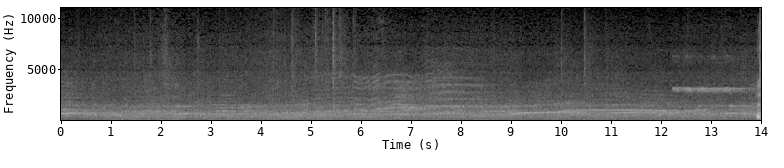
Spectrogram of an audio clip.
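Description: Indoor pool-hall crowd: many overlapping voices chattering in a reverberant hall. Near the end a steady high-pitched tone sounds for about a second and a half.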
